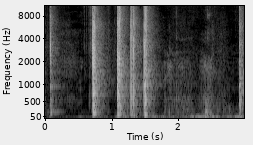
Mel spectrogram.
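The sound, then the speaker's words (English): Duct tape is unrolled and wrapped around an object in a series of sharp, ripping bursts, about six in all, separated by quiet gaps and faint handling noise. “I'm just going to go around maybe 5 or 6 times and put a bunch of wraps of duct tape on this.”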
